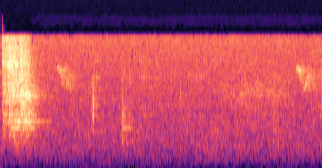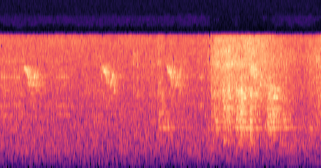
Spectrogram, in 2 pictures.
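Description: Faint sounds of pattern drafting on kraft paper. There are a couple of light clicks from a plastic ruler, then a pen drawing a line along the ruler in a few short high strokes, and the paper rustles near the end as the ruler is shifted across the sheet.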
